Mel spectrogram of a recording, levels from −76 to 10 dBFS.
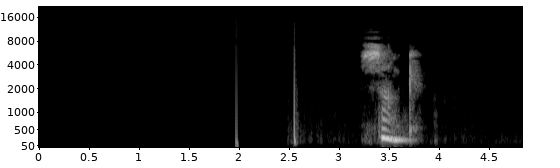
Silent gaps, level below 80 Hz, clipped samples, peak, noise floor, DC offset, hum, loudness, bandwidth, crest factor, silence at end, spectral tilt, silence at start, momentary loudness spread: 2.23-2.48 s; -64 dBFS; under 0.1%; -2 dBFS; -70 dBFS; under 0.1%; none; -16 LUFS; 11 kHz; 22 dB; 1.05 s; -2.5 dB/octave; 1.95 s; 24 LU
